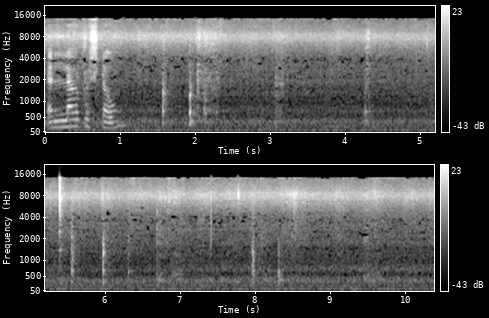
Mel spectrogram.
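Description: A spatula stirring and scraping cauliflower and egg thoran in a non-stick pan over a steady low frying sizzle, with several sharp taps of the spatula against the pan.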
